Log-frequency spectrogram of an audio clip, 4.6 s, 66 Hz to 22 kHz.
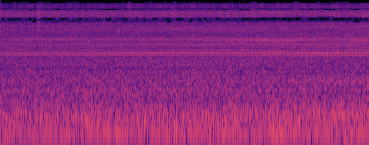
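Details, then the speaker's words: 1977 GE Superthrust air conditioner on high cool, warming up as head pressure builds, suction line sweating: low, even hum with a smooth steady fan rush, no rattles, squeals or clicks; quiet, healthy normal running. "like I said this thing is absolutely silent it's warming up as the head pressure builds"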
